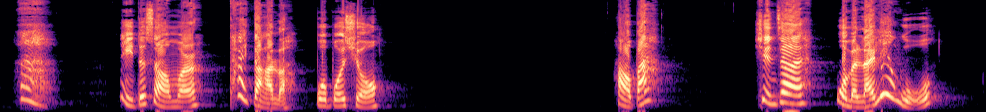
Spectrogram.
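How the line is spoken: Sighing teacher. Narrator (Chinese): 咕咕哒老师叹了一口气，说

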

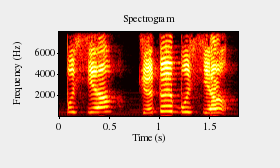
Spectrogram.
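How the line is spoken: Bold little dormouse crying out. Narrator (Chinese): 胆子最大的那只小睡鼠叫了起来

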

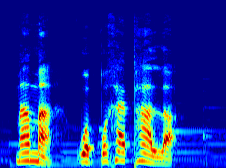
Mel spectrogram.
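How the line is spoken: Loud shouting. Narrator (Chinese): 高个子…大喊

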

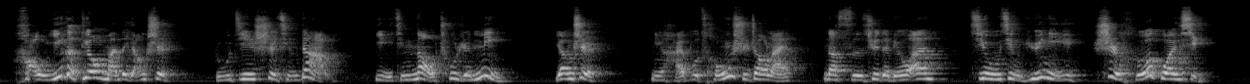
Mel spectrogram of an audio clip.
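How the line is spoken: Roaring interrogation. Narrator (Chinese): 包公吼着问话

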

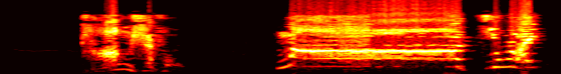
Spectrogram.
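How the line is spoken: Booming shout. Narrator (Chinese): 他这嗓门也大呀，一声喊喝

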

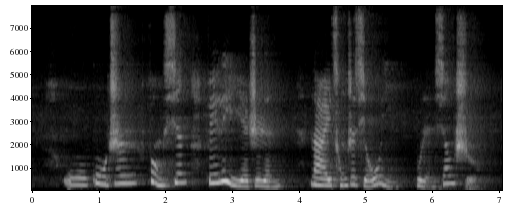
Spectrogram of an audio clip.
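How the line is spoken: Solemn sigh after long pause. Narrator (Chinese): 晃沉吟良久，乃巍然叹曰

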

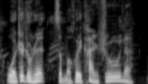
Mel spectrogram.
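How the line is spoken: With a smile. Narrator (Chinese): 我笑了笑说

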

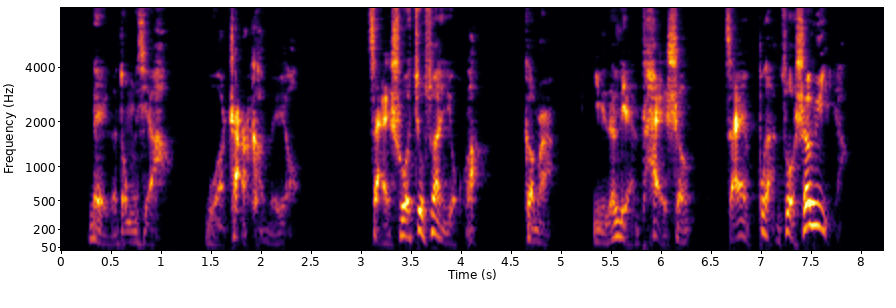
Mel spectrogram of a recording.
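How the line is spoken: Lowered, wary voice. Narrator (Chinese): 这个古董店的老板他眼神一变，压低了声音

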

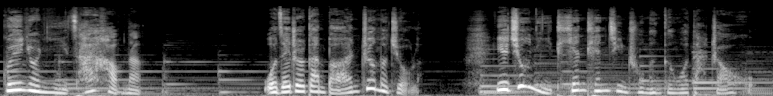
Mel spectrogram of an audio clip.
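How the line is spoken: Laughing, warm. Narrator (Chinese): 大叔笑了说

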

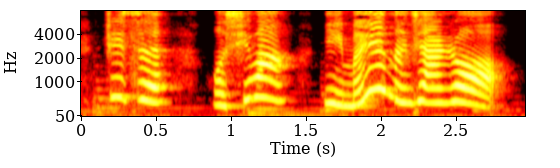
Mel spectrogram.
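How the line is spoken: Shouting. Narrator (Chinese): 艾米喊着

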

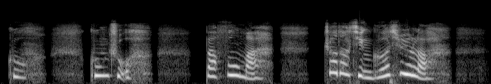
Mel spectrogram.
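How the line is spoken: Panting. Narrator (Chinese): 他睁大眼睛盯着我，喘着气说

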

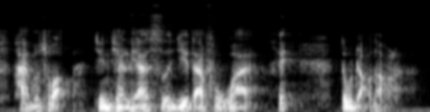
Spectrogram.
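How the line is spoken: Joking. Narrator (Chinese): 他开玩笑说

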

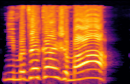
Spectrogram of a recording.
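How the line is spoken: Straining, tiny voice. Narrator (Chinese): 即使壁虎扯着嗓子喊，声音还是太小了

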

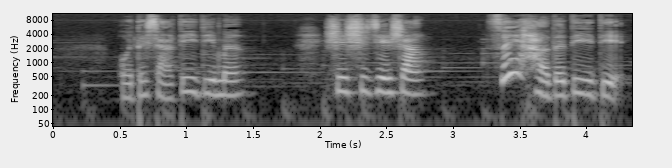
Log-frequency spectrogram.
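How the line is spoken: Smiling. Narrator (Chinese): 微笑着说

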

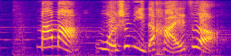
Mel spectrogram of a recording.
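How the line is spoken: Two voices calling together. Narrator (Chinese): 两只小白兔一起叫

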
